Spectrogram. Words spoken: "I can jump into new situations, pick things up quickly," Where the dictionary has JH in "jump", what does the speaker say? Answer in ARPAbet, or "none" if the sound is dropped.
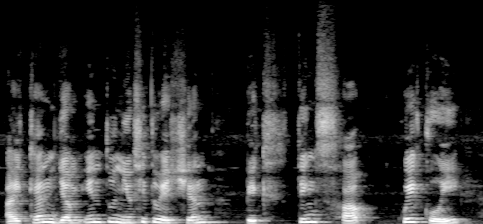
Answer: JH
